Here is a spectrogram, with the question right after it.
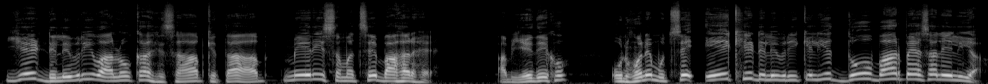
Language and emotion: Hindi, surprised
